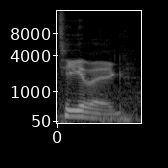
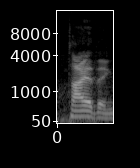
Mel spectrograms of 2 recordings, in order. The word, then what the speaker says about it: tithing: You can keep tell reminding me how to say it. Teething. Tithing. Tithing. Tithing. Tithing. I'll get it right eventually.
